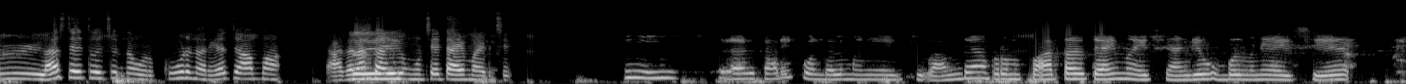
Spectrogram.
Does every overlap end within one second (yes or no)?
yes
